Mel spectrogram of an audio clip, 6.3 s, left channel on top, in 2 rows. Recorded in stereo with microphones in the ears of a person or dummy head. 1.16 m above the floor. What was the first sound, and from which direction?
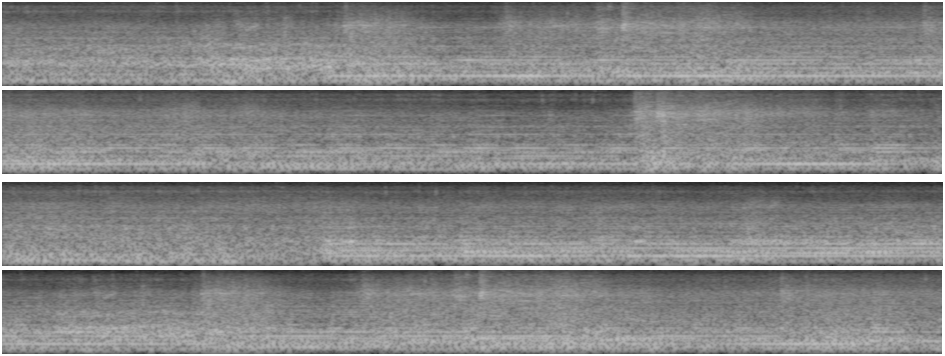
A piano, 25° right (ahead or behind).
